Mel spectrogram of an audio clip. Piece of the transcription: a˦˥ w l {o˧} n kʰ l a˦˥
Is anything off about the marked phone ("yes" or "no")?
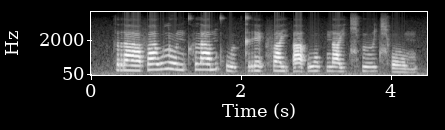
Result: no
